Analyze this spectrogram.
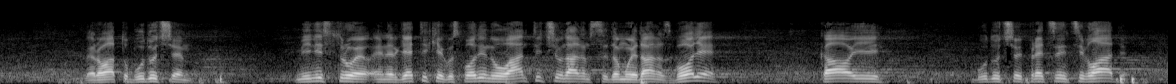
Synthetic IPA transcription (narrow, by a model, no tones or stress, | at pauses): ʋe̞ɾo̞ʋat̪nobud̪ut͡ɕem | inist̪ɾuene̞ɾɡe̞t̪ike̞ɡospo̞d̪inuant̪it͡ɕunaːd̪amse̞d̪amuje̞d̪anasbo̞ʎe̞ | kao̞i | bud̪ut͡ɕo̞jpɾet̪senit̪siʋlˠaːd̪e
